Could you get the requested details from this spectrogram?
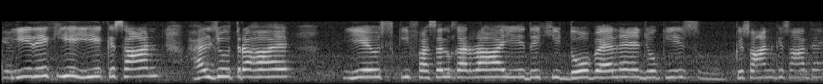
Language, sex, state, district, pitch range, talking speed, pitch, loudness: Hindi, female, Bihar, Jamui, 320-350 Hz, 190 wpm, 335 Hz, -16 LUFS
